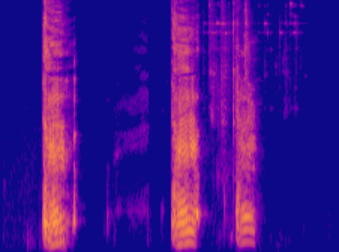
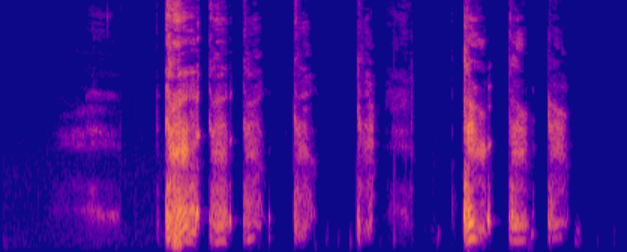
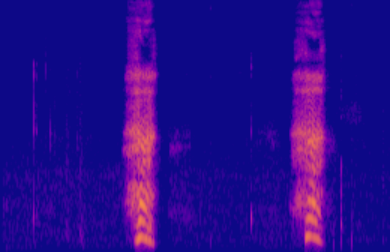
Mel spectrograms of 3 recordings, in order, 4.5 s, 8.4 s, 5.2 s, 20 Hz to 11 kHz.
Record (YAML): three_cough_length: 4.5 s
three_cough_amplitude: 32022
three_cough_signal_mean_std_ratio: 0.35
cough_length: 8.4 s
cough_amplitude: 32720
cough_signal_mean_std_ratio: 0.3
exhalation_length: 5.2 s
exhalation_amplitude: 15830
exhalation_signal_mean_std_ratio: 0.27
survey_phase: alpha (2021-03-01 to 2021-08-12)
age: 45-64
gender: Female
wearing_mask: 'No'
symptom_cough_any: true
symptom_fatigue: true
symptom_fever_high_temperature: true
symptom_headache: true
symptom_change_to_sense_of_smell_or_taste: true
symptom_loss_of_taste: true
symptom_onset: 2 days
smoker_status: Never smoked
respiratory_condition_asthma: false
respiratory_condition_other: false
recruitment_source: Test and Trace
submission_delay: 2 days
covid_test_result: Positive
covid_test_method: RT-qPCR
covid_ct_value: 25.3
covid_ct_gene: ORF1ab gene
